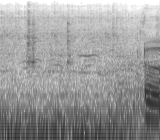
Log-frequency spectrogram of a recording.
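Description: Steady low rumble of an old Chevrolet pickup's engine and road noise, heard from inside the cab as it drives slowly over a gravel lot. A man starts talking near the end.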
